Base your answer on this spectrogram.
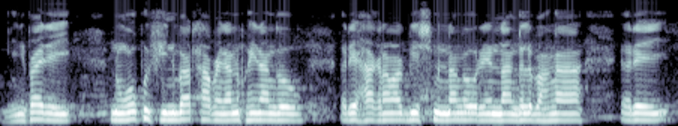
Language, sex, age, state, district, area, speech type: Bodo, male, 45-60, Assam, Chirang, rural, spontaneous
